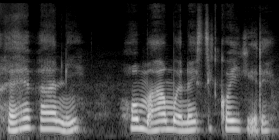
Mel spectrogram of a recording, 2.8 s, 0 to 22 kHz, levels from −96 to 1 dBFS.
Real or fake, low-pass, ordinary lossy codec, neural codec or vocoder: fake; 19.8 kHz; Opus, 64 kbps; autoencoder, 48 kHz, 128 numbers a frame, DAC-VAE, trained on Japanese speech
